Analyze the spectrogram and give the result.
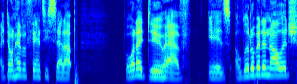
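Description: A man talks at a fairly quick pace with an American accent. The sound is dry and close, with no echo. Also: very clean recording, silent background. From Utah. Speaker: marketing podcaster, account manager. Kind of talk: solo podcast monologue. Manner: casual, upbeat.

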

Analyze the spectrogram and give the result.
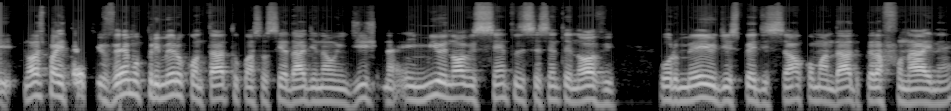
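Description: A man talks at a fairly slow pace, his pitch medium and his intonation fairly even. The background is quiet. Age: 40s. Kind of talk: interview. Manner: halting.

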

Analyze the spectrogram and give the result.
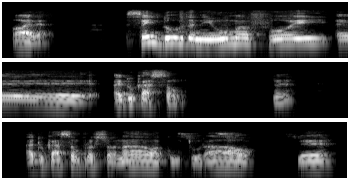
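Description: Very slowly, a man speaks with ordinary pitch variation. His tone is dark and mellow. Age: 60s. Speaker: traveler. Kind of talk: casual interview.

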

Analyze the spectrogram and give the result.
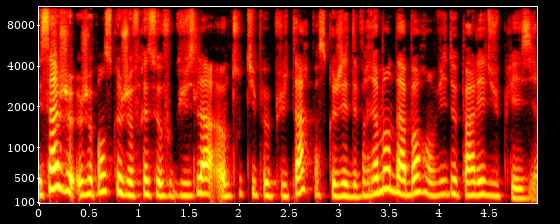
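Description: This woman has a dark, mellow tone. She speaks at a fairly quick pace. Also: fairly high pitch for a woman, ordinary pitch variation, hardly any pauses, big swings in loudness. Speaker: life coach and podcast host. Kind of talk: solo podcast monologue. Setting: at home on the couch.

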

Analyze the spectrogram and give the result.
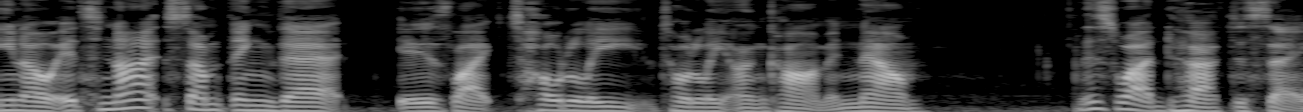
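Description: A man with an American accent, medium pitch, bright, sharp tone and ordinary pitch variation, at a moderate pace on a very clean recording with a silent background. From Alabama, US South. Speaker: podcast host. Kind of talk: casual solo monologue. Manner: animated.

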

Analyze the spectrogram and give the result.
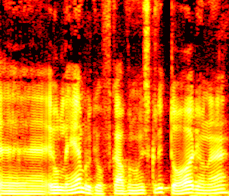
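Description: A man talks at a moderate pace in an ordinary speaking voice, with ordinary pitch variation. The recording is very clean, with a silent background. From Rio Grande do Sul, Brazil (Palmares do Sul). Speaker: agricultural pilot. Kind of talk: casual interview.

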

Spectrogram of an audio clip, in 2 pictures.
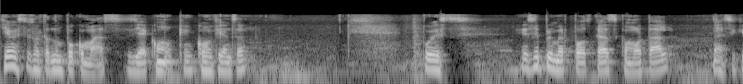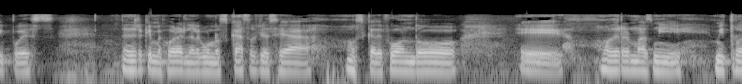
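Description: A man speaks at a moderate pace and a medium pitch, his dark, mellow tone showing little pitch movement.

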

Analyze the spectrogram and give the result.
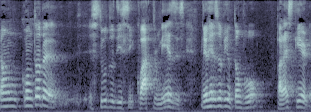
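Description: Pausing long and often, a man speaks fairly slowly in a high voice, with audible room echo around him. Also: ordinary pitch variation. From São Paulo state, Brazil. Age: 70s. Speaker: entrepreneur. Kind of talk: interview. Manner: halting.

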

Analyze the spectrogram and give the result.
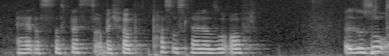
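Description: A woman's very fast, somewhat breathy speech at a fairly high pitch, dark and mellow in tone, with monotone, flat intonation. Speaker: podcast co-host, student. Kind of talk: casual chat.

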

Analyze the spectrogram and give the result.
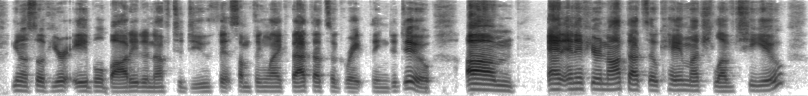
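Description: On a very clean recording with a silent background, a man with an American accent uses a normal speaking voice at medium pitch with ordinary pitch variation. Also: fairly quick pace, dry, close sound with no echo. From US, Arkansas and Colorado. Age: 30s. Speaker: writer and podcaster. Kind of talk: interview.

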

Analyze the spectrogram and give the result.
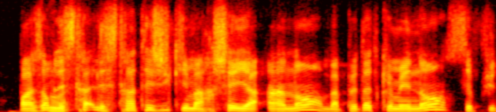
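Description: The sound is dry and close with no echo as a man speaks at a very fast pace, his pitch fairly high with ordinary variation. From Morocco. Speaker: online entrepreneur. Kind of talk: casual interview chat. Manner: hesitant, with fillers and repetitions.

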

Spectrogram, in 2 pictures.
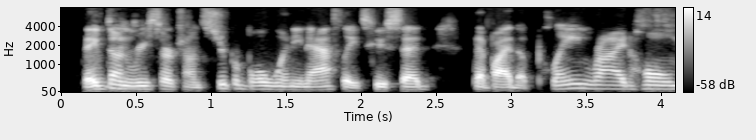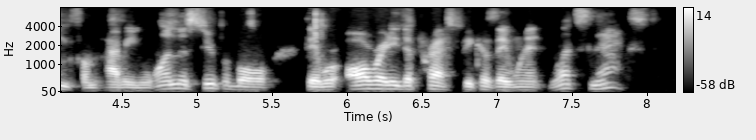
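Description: Very fast speech with ordinary pitch variation, dry and close with no echo over a quiet background. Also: man, medium pitch for a man. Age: 40s. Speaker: youth soccer coach and consultant. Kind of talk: casual interview.

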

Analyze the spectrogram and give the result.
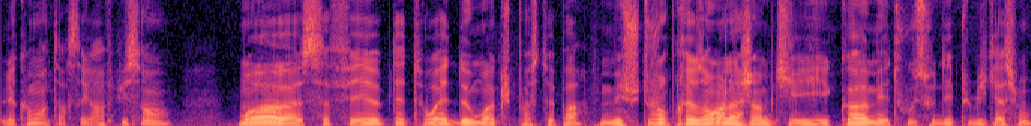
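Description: On a very clean recording with a silent background and a dry, close sound with no echo, a man with an unremarkable speaking voice talks at a fairly quick pace with a fairly low pitch and ordinary pitch variation. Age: 20s. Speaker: salesperson. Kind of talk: casual chat.

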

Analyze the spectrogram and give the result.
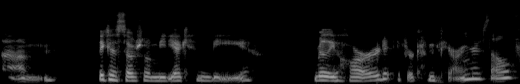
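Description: A woman at a medium pitch speaks with very wide pitch swings and big swings in loudness. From United States. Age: 20s. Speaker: graduate student. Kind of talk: casual chat. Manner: fast talker.

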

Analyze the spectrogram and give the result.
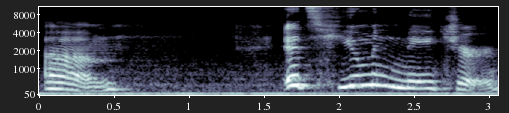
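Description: A woman's voice with audible room echo. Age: 20s. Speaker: podcaster and security guard. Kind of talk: casual monologue. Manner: casual, many fillers.

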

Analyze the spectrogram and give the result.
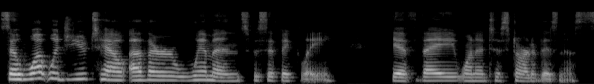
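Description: In an American accent, a woman speaks at medium pitch and a moderate pace with ordinary pitch variation against a quiet background. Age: 40s. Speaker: podcast host. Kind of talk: casual interview. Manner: animated.

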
